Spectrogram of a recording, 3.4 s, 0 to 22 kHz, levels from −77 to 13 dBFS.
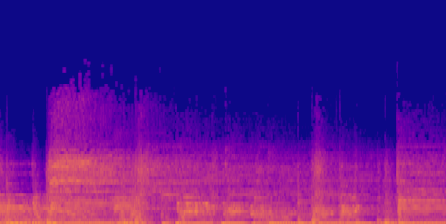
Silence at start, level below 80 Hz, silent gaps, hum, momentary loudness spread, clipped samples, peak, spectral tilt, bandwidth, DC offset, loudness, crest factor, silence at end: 0 s; -28 dBFS; none; none; 5 LU; under 0.1%; -2 dBFS; -4 dB/octave; 14 kHz; under 0.1%; -18 LUFS; 16 dB; 0 s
